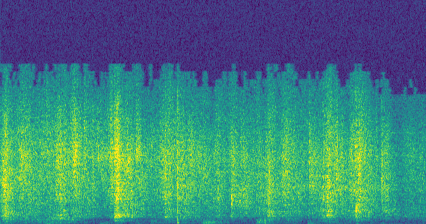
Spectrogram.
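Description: Near silence with faint, soft footsteps on artificial turf, about two a second, from a lateral walk in a mini resistance band.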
